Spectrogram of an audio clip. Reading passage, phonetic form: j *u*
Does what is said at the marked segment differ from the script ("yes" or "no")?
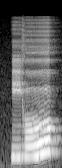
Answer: yes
